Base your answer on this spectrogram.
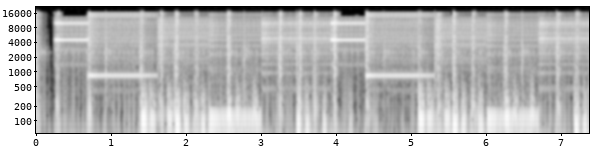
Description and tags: electro loop
loop made with 4 instances of mr. alias pro custom built patches in Renoise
